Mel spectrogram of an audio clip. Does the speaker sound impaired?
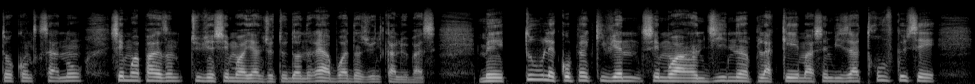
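No.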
